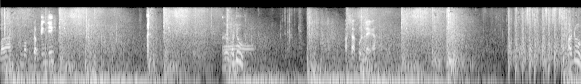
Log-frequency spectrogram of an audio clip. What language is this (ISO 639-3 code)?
msa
